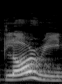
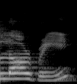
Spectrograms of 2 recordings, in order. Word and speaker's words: Glore: Bei der Eröffnung von einem neuen nachhaltigen Klamottenstore hier in Frankfurt auf dem Öder Weg, der sich Glory nennt. Ich dachte immer, es wird Glor ausgesprochen, also G-L-O-R-E, aber es ist für Globally Responsible, also Fashion. – Glory.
